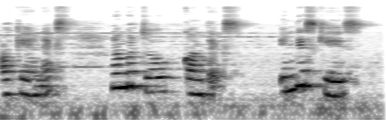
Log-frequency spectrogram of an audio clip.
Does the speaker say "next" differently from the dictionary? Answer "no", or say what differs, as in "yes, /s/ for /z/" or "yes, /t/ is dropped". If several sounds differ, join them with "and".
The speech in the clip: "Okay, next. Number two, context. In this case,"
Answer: no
